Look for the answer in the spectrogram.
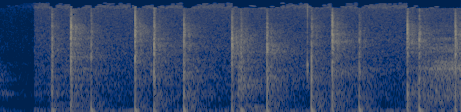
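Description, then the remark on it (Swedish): Crisp tapping on a hard surface mimics galloping horse hooves, a steady run of about a dozen sharp knocks in uneven pairs, with no talking. “om jag tar om det där, skulle du kunna imitera hästhovar”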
